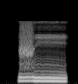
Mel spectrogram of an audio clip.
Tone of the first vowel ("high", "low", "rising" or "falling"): low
